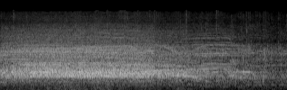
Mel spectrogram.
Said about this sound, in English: Let's cheer so they can hear us in New Jersey. Let's cheer so they can hear us in Virginia.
